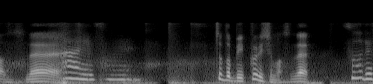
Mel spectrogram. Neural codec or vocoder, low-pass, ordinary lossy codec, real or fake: codec, 24 kHz, 0.9 kbps, WavTokenizer, large speech release; 7.2 kHz; none; fake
